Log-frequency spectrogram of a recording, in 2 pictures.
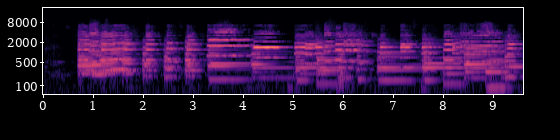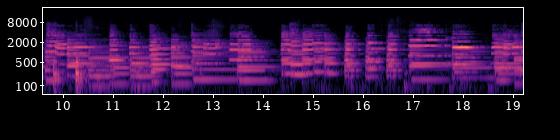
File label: gavotte, concert; live au vox; telemann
